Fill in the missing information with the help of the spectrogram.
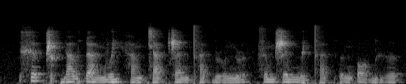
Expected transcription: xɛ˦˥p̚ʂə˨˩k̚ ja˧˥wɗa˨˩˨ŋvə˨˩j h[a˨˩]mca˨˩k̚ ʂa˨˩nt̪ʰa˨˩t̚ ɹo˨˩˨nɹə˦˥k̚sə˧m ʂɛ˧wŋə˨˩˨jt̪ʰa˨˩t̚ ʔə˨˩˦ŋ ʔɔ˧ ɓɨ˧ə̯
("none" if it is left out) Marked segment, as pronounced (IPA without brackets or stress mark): a˨˩˨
